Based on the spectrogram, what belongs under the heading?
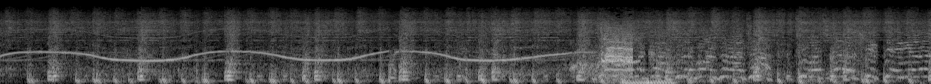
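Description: A cover of a rap song plays: a punchy, steady drum beat under a rising-and-falling siren-like wail, then a loud burst gives way to a busier, denser mix with rapped vocals.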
